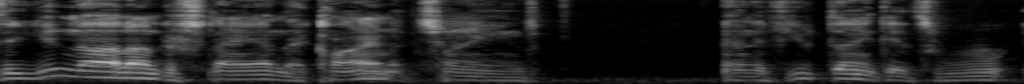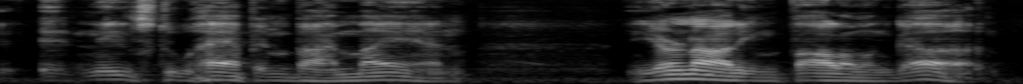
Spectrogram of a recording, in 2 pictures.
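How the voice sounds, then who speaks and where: A man with a fairly low voice speaks at a fairly slow pace. His intonation is lively. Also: big swings in loudness. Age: 60s. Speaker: video blogger. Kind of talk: casual rant to camera. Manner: repetitive.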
